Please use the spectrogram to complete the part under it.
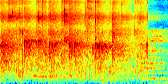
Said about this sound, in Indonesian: Beri tepuk tangan untuk Dea.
